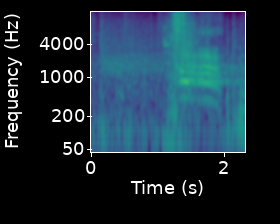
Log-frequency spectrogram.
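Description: A blade swings and strikes with a sharp slash.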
